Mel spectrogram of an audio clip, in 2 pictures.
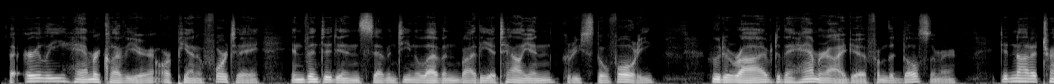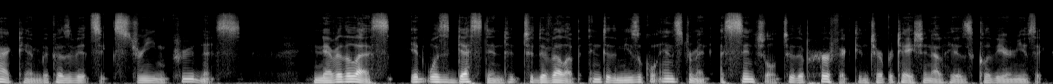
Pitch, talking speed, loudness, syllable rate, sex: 100 Hz, 140 wpm, -19 LUFS, 5.5 syllables/s, male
